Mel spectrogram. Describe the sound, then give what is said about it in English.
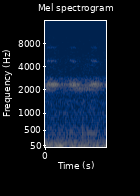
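Crickets chirp steadily in a high, pulsing trill, with three clear bursts over a faint low rumble, like a quiet night ambience inserted as a gag pause. “I was going to put Crickets. I'm going to put Crickets after that.”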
